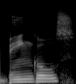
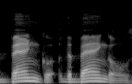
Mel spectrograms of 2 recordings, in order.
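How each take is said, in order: First: The first vowel sounds like 'bin'. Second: The first vowel sounds like 'ben'. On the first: The speaker calls it wrong. "Like it's spelled B-I-N-G" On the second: The speaker calls it right. "No, it's B-E-N-G"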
